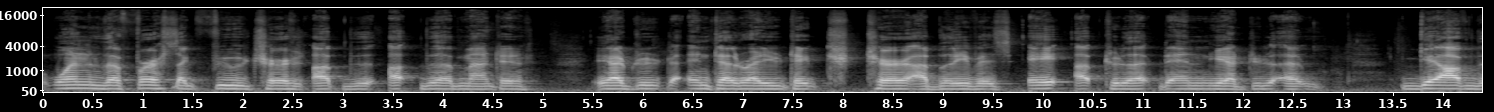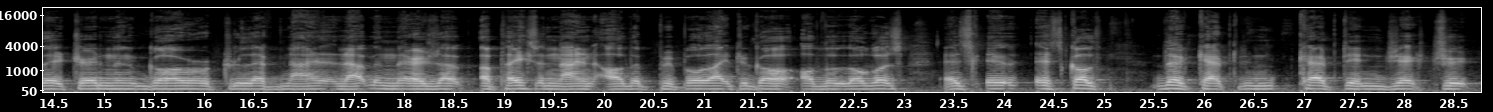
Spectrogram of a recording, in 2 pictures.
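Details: Man with dysarthria (slurred speech) after a traumatic brain injury from a snowboarding crash into a tree; damage around the brainstem and cerebellum; 1.5-month coma, then therapy to relearn talking, walking and swallowing; walks with a walker.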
